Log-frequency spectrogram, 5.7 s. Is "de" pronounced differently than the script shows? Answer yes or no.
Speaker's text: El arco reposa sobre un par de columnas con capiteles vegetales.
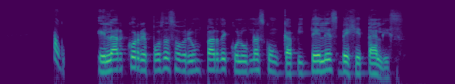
no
